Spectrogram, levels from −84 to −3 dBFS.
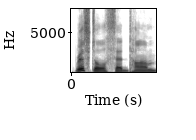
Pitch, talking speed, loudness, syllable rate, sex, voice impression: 150 Hz, 160 wpm, -18 LUFS, 3.8 syllables/s, male, masculine, adult-like, tensed, powerful, bright, slightly soft, slightly raspy, intellectual, calm, friendly, reassuring, slightly wild, slightly kind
